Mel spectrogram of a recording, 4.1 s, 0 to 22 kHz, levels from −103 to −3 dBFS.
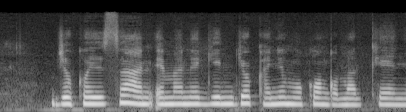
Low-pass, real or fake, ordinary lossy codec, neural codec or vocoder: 14.4 kHz; fake; MP3, 96 kbps; codec, 32 kHz, 1.9 kbps, SNAC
